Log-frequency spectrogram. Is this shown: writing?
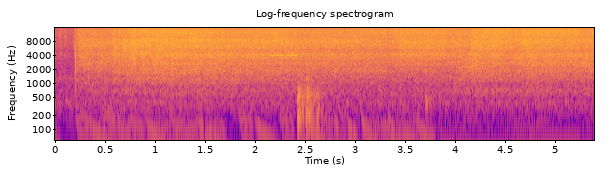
no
